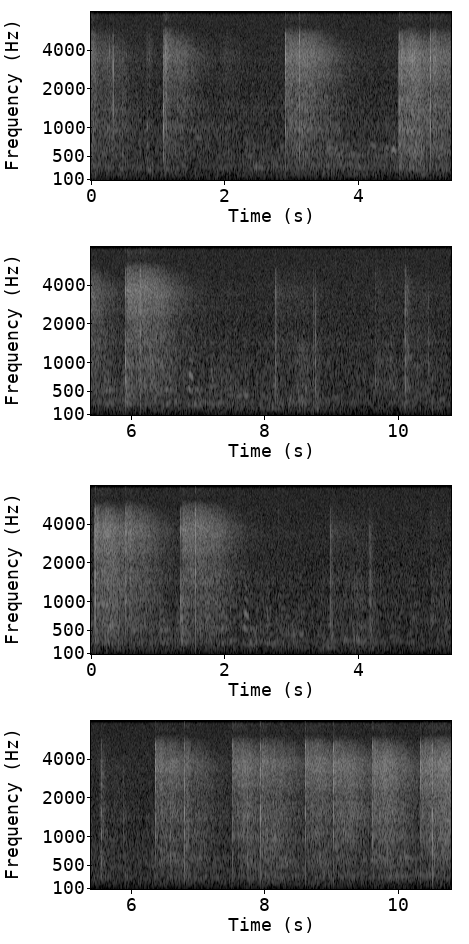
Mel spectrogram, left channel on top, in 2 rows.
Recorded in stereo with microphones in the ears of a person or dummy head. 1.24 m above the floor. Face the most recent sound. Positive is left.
No sound to turn to.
